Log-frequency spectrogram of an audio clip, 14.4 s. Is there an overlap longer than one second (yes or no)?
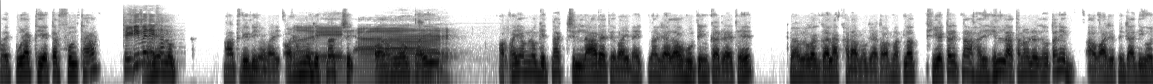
yes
